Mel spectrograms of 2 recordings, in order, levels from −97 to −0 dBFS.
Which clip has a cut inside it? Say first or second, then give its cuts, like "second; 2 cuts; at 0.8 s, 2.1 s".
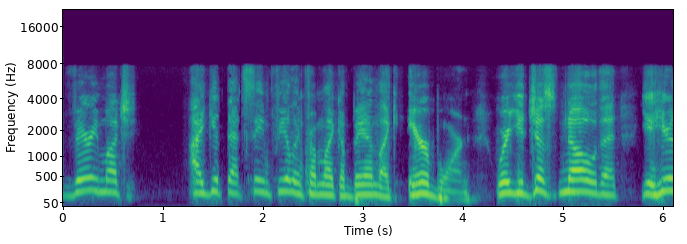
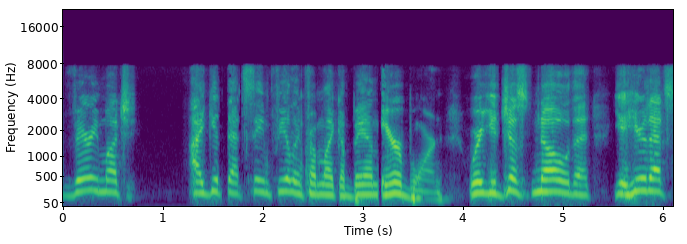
second; 1 cut; at 3.1 s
